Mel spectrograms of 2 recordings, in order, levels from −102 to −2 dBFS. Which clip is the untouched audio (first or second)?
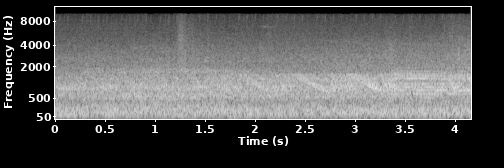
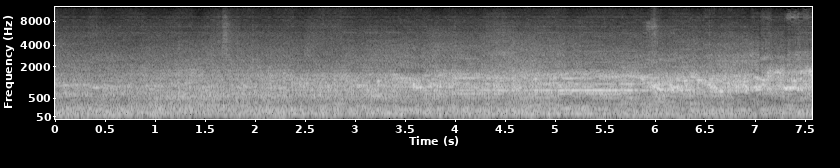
first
